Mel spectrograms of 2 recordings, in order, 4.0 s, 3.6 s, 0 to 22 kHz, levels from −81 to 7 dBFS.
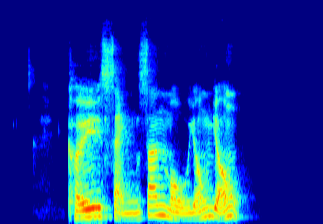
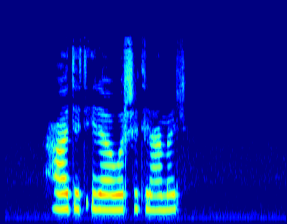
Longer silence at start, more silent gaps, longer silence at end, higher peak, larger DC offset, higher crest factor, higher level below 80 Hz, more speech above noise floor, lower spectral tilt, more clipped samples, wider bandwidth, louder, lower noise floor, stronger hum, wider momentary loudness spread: first, 0.85 s vs 0.6 s; neither; second, 1.05 s vs 1.35 s; first, -2 dBFS vs -6 dBFS; neither; about the same, 16 dB vs 20 dB; first, -60 dBFS vs -84 dBFS; first, 72 dB vs 45 dB; first, -6.5 dB/octave vs -2.5 dB/octave; neither; about the same, 11 kHz vs 11.5 kHz; first, -17 LUFS vs -24 LUFS; first, -88 dBFS vs -69 dBFS; neither; about the same, 10 LU vs 9 LU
